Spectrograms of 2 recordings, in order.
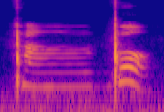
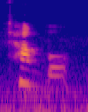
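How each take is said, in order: First: Slow "Tum-ble" for clapping; clapped syllables. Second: Said in the usual way. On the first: Shown as a demonstration. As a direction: TUMBLE slowly as tum-ble. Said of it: "then we'll clap the syllables". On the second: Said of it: "Last one".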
